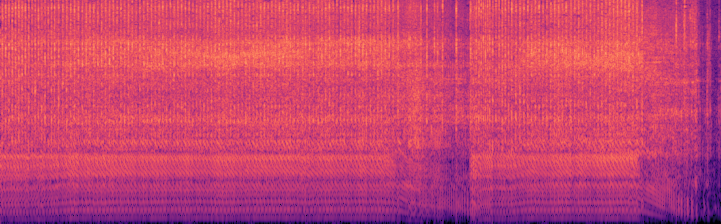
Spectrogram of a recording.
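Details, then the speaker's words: Gas string trimmer started cold in freezing weather, not warmed up: high buzzing two-stroke rev that sags once, picks back up, then shuts off; normal running for a cold engine. "Yeah, it's freezing cold out here. Obviously, that's not warmed up. Yeah, it's kind of cold out here, so makes it cold starting, and most of my equipment's not really cold-blooded."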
